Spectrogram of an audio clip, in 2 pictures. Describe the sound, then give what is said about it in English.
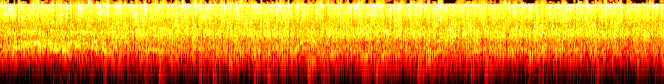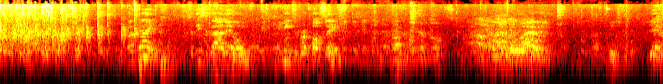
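A crowd applauds loudly and steadily for about eleven seconds for guest Lewis Smith, the British gymnast, a dense wash of clapping that then fades out as a man begins speaking over the last scattered claps. “Please give a huge round of applause to Mr.”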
